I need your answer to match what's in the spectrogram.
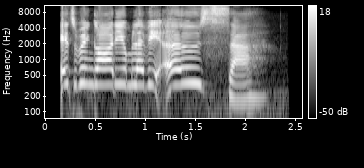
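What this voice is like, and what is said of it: Put-on English accent. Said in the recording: “I promised I would do an accent ... her English accent”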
